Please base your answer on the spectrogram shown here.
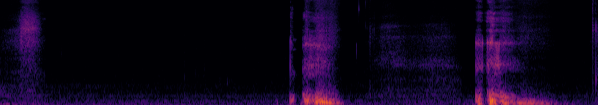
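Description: A soft breath, then two harsh, low, rasping bursts a couple of seconds apart in a quiet room: throat clearing.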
